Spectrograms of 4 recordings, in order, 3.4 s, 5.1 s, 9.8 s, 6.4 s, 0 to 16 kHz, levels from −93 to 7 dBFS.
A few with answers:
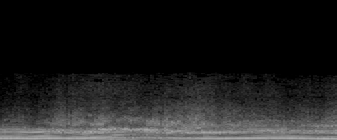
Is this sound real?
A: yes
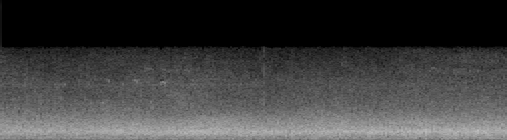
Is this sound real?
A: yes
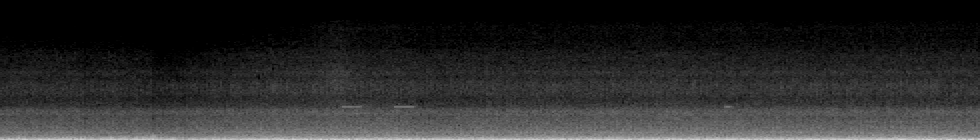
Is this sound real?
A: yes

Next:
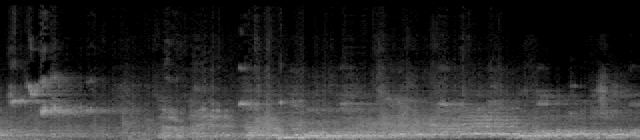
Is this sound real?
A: no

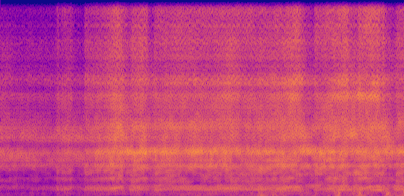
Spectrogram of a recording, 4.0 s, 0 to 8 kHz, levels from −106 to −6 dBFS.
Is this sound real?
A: no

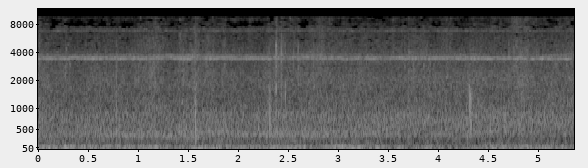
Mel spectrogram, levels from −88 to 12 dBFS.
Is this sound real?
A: no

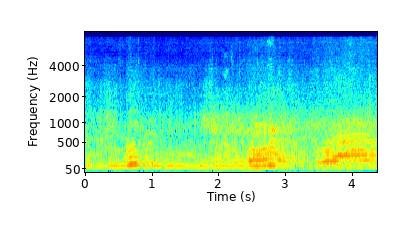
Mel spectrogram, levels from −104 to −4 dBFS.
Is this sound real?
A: no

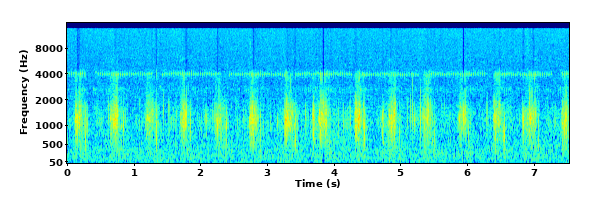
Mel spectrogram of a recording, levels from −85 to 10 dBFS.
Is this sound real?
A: no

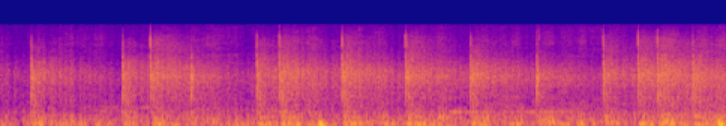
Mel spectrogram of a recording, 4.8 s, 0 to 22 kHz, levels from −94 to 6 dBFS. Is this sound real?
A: yes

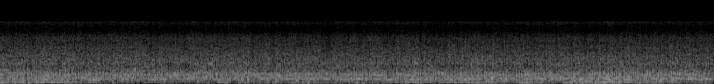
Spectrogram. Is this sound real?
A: no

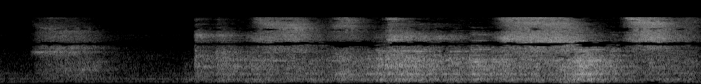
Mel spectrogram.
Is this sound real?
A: yes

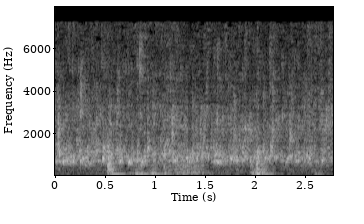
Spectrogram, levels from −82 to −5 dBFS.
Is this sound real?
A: yes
